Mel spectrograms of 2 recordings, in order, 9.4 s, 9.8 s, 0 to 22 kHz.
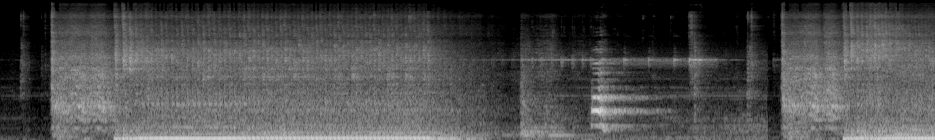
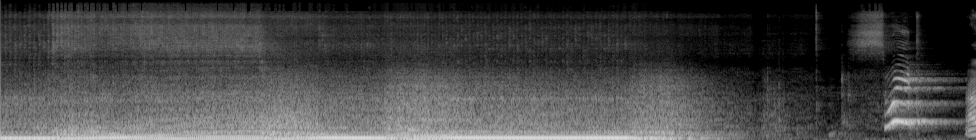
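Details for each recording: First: Terex crane engine after new spark plugs and fuel adjustment catches and runs steady about four seconds then dies; would keep running if starter held, suspected vacuum switch cutting constant power to fuel solenoid, so it stalls after start. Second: Terex crane engine after the solenoid was given 12 V via the switch terminal: deep, even low rumble holding a steady beat, no stumbles or surging until shut off; normal idle.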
